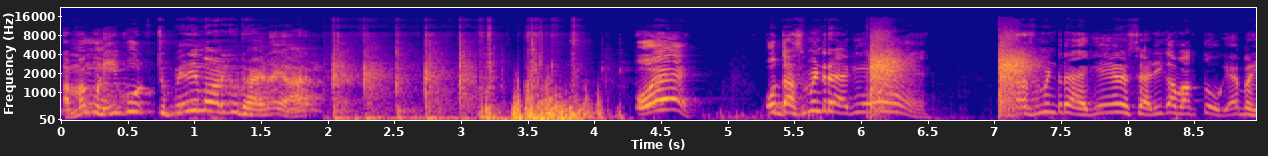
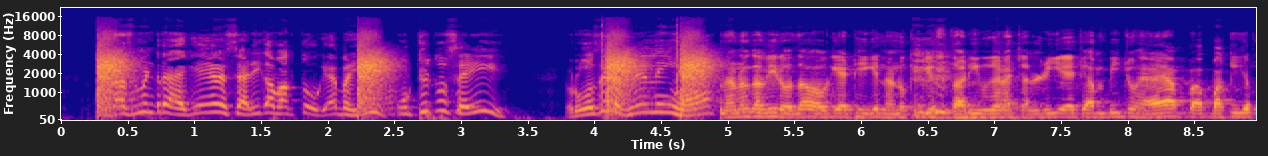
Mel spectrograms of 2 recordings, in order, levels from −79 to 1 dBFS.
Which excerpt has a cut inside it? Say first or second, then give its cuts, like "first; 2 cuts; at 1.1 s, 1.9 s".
second; 2 cuts; at 4.9 s, 7.6 s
